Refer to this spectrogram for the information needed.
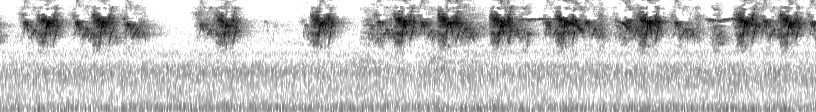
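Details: House sparrows at sunrise chirping busily: about fourteen sharp, bright chirps in eight seconds, coming in quicker, almost continuous succession in the second half, with a quiet low rumble beneath.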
